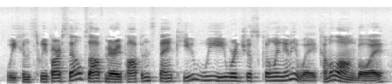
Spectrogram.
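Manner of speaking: high, loud starling retort; piping, self-important bird; huffy bird. A narrator's reading. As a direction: retort with haughty dignity.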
